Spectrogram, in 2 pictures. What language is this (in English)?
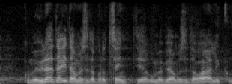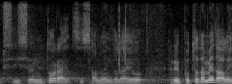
Estonian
